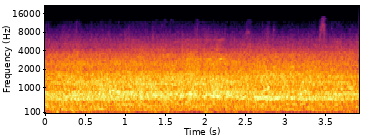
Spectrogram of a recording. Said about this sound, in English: The crowds are noisy but well-behaved.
